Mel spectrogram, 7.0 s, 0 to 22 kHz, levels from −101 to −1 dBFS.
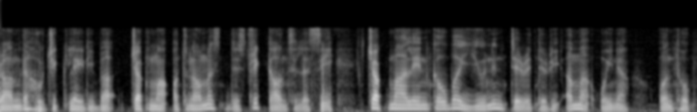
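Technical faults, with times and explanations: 0.34–0.45 s, 3.12–3.32 s and 5.83–5.93 s: bit errors on an ADPCM link. A small fraction of flipped bits knocks the decoder's step size and predictor off track, so each error rings on as pops, rough bursts and brief level jumps. The waveform shows jagged spikes; the spectrogram shows short broadband vertical smears.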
